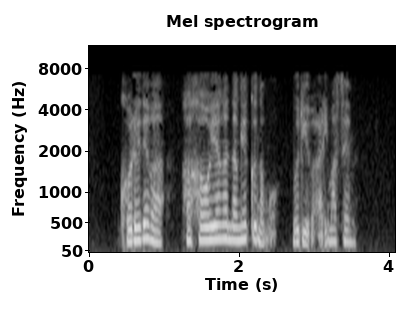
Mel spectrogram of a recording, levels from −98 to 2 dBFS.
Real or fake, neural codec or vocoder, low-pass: real; none; 7.2 kHz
